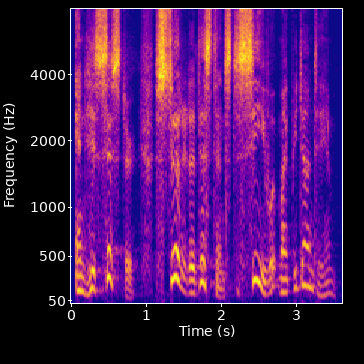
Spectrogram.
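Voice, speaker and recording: Expressive man reading scripture with dramatic swings. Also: a little high, breathy edge. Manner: theatrical, deliberate, with dramatic pauses. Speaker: Bible reader.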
